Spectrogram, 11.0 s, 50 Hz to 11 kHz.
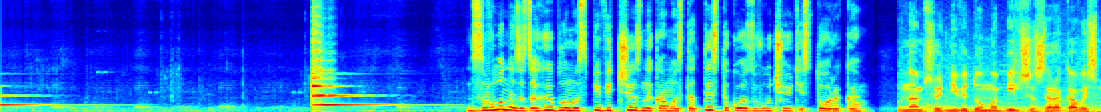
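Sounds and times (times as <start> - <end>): bell clanging: 0.0 - 1.4, 3.1 - 4.6.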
